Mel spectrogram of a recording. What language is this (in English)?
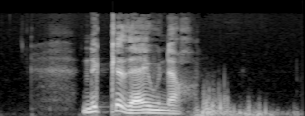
Kabyle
